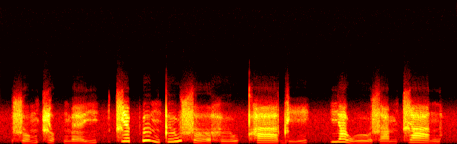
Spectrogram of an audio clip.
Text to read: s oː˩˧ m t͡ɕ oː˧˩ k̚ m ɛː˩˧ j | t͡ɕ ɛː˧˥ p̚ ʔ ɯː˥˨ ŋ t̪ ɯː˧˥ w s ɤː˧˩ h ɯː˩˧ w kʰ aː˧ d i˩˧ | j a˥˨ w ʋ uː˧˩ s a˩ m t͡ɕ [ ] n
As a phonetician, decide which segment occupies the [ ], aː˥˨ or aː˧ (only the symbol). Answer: aː˥˨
